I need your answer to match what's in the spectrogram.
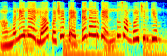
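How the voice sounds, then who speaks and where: Excitable little cartoon girl, extremely high pitch, childlike chatter, loud music behind. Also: very fast. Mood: worried. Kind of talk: dubbed cartoon acting.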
